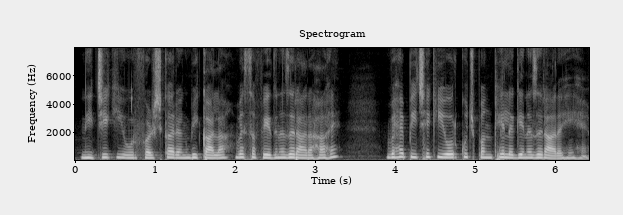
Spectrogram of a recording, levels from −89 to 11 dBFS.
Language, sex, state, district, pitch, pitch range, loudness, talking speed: Hindi, female, Maharashtra, Nagpur, 210 Hz, 195-225 Hz, -16 LUFS, 235 wpm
